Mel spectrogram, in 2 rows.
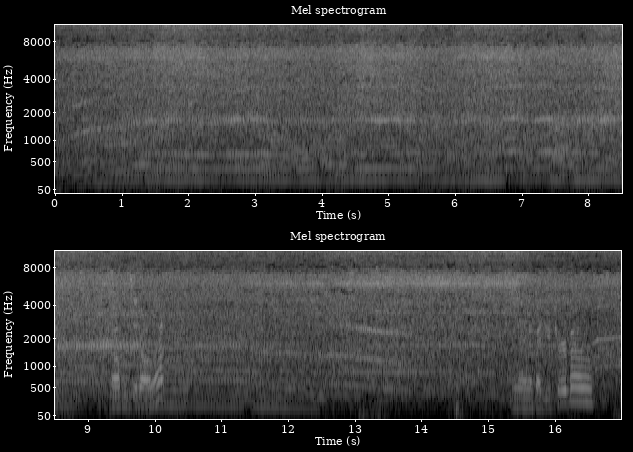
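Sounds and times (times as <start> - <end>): vacuum cleaner motor whine: 0.0 - 17.0.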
